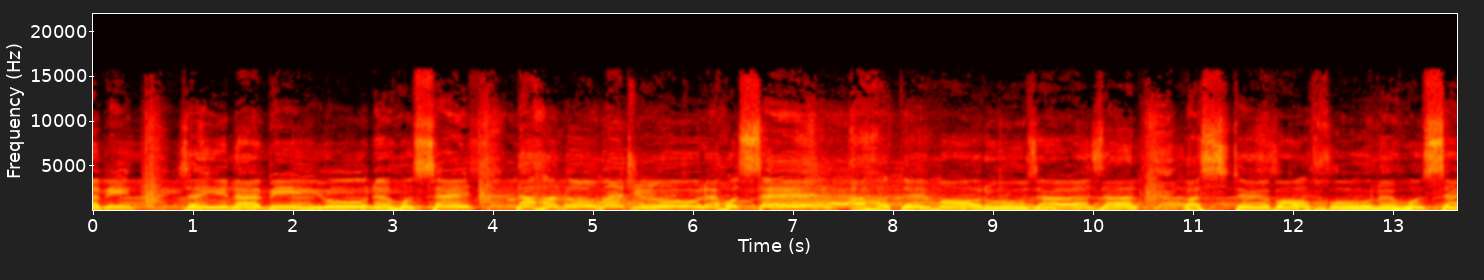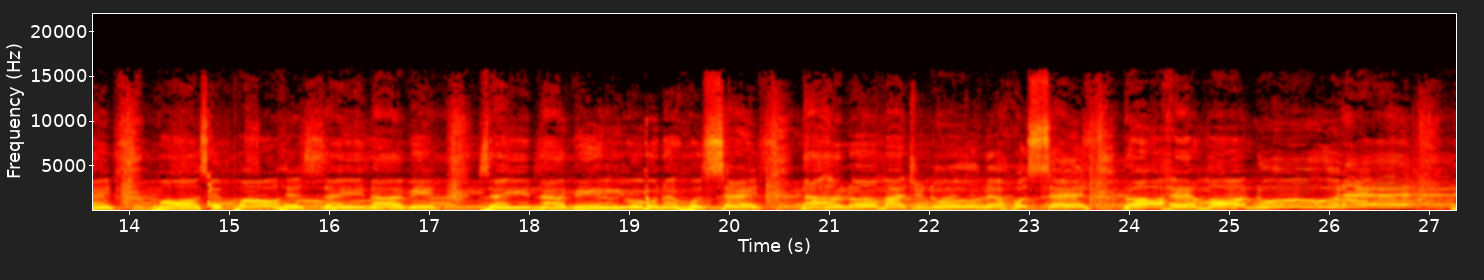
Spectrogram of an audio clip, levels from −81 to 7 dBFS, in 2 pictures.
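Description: At 14.75 s and again at 19.11 s, each lasting about a tenth of a second, the audio breaks into a short glitch, a chirp, squawk, click or short hole, caused by damaged data in a compressed stream. Corrupted bytes in the encoded file leave the decoder misreading frames and losing sync until it finds a valid header.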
